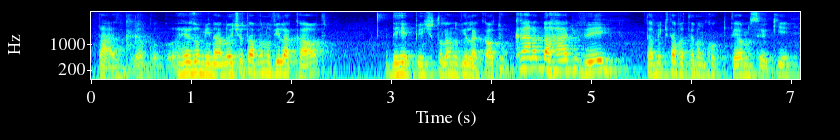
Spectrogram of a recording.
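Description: A man telling a story in a casual interview, speaking fast and with a fairly high voice. He is animated and sprinkles "cara" through his talk, acting out the people he quotes. A faint room ambience sits behind him. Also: a little hiss or hum. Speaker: guest, music manager.

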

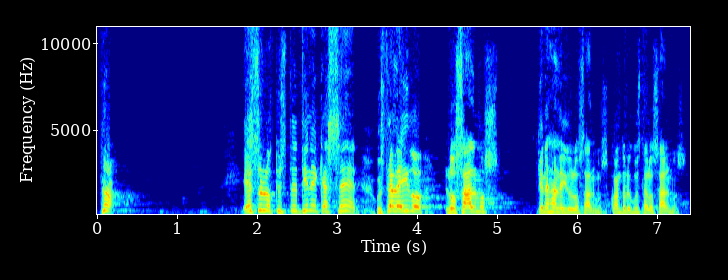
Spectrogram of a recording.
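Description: A man preaching a sermon as pastor, animated and dramatic, acting out prayers and raising his voice to a shout. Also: extremely high pitch, a little fast, long reverb tail.

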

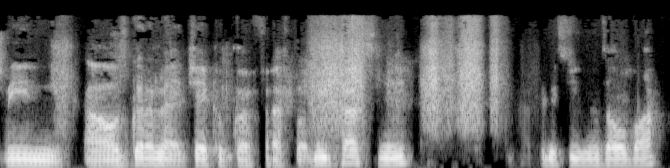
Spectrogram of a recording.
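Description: A man's voice: on the low side, steady tone, brisk, background noise. A young man with an urban London roadman accent giving opinions in casual, slangy podcast talk. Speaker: football podcast panellist. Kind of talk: casual chat.

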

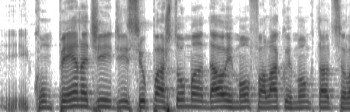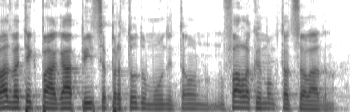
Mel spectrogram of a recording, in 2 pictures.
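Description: Fiery Brazilian pastor preaching. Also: male voice, a little high, fairly even intonation, rapid-fire. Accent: Brazilian Portuguese. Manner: emphatic, switching between hushed and shouted, voicing excuse-makers. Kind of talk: sermon.

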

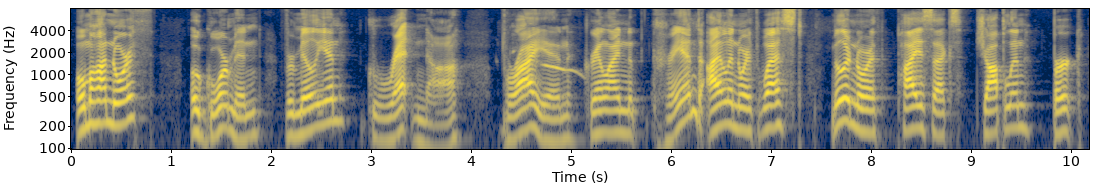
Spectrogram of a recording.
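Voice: medium pitch, lively intonation, slow pace, lo-fi sound. A podcast host in casual chat, joking and running through long lists of results with many ums.

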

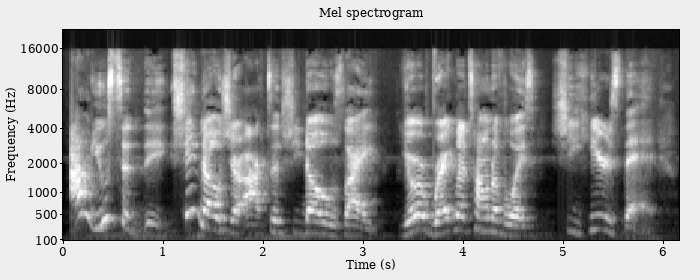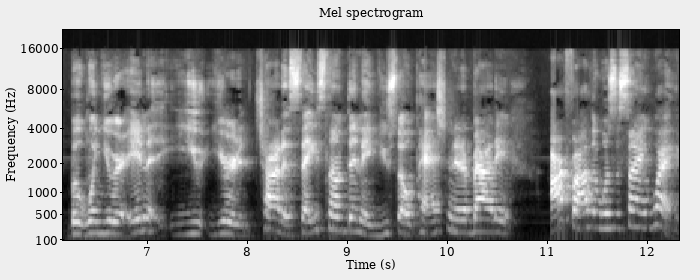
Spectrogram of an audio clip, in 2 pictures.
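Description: A woman's voice: mid-range voice, sing-song, normal speed, bright, forceful tone. A woman co-hosting a podcast, explaining earnestly in casual chat. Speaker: podcast co-host.

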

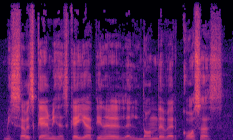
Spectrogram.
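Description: A man's voice: on the low side, little pitch movement, moderate pace, slight background noise. Rambling Mexican man telling a story. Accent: Mexican Spanish. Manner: rambling, many fillers like "este". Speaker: podcast co-host. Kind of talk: casual storytelling chat.

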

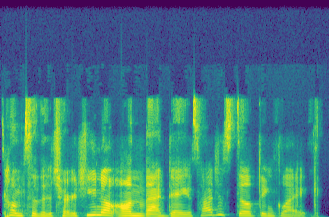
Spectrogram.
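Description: A woman in her late twenties co-hosting a podcast, talking in a relaxed, reflective way with many fillers. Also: mid-range voice, moderate pace, no echo, studio quality. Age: 20s. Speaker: podcast co-host. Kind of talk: casual chat.

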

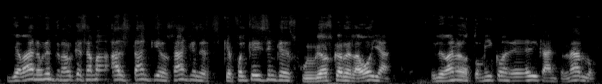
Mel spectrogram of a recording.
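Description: A man with a Mexican accent telling lively stories in casual chat, acting out quotes. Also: high voice, rapid-fire, creaky, slightly rough. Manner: animated, laughing, acting out shouted quotes. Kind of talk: casual storytelling.

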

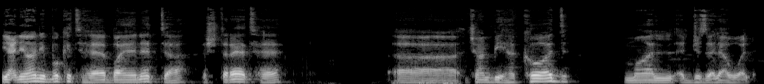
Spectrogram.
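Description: A man's voice: fairly low pitch, normal speed, darkish tone. A man with an Iraqi Arabic accent chatting casually as a podcast co-host, dropping English words into his talk. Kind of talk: casual chat.

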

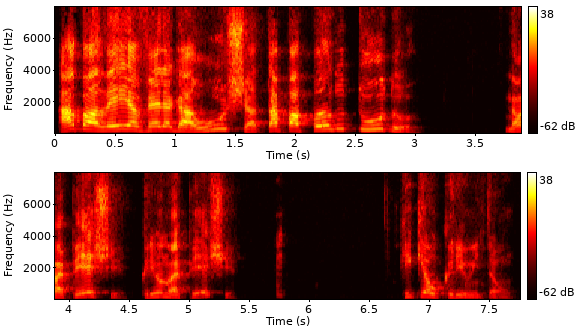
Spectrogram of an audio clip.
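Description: Sitting high and a bit bright, this man's voice is very animated, a little slow, and broken by frequent pauses. He's from Santos, Brazil, riffing on the crypto market while mocking his viewer and peppering everything with "ó."

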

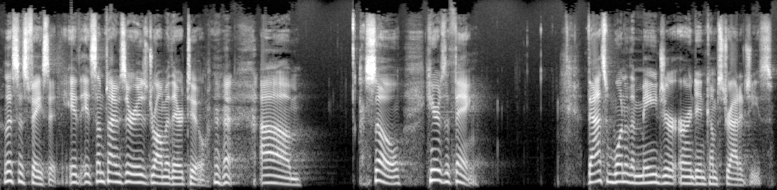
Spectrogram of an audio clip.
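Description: A man's voice: a little high, slow, pauses often. Man teaching, peppering with "right?". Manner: repetitive, checks in with "right?" and "okay?", chuckles often. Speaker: real estate investing teacher. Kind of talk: informal teaching monologue.

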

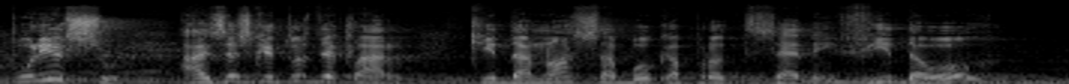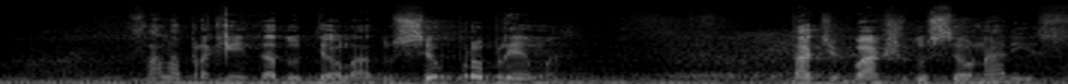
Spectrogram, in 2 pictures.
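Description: Male pastor, high voice, sermon that climbs to shouts, church with long reverb and music. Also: animated, normal speed. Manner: preaching that climbs to shouts and sung lines. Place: church hall.

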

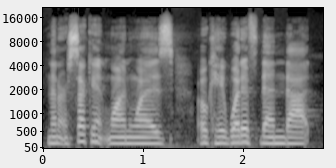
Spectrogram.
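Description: Woman co-host, slightly low voice, chatty and playful. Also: flat delivery, a little fast, a little mellow, smooth. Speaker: podcast co-host. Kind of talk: casual advice chat.

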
